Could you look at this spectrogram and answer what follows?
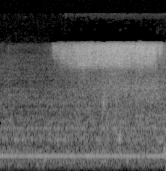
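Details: Noise of a podcast host's own mechanical ventilator heard while he speaks: mechanical ventilator airflow.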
